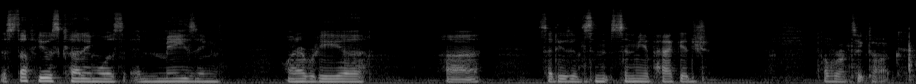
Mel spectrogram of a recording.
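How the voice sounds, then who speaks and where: Somewhat breathy, a man of medium pitch keeps a monotone, flat intonation at a moderate pace, with long, frequent pauses. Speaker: rock collector video creator. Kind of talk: casual unboxing chat. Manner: hesitant, filler words; soft-spoken.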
